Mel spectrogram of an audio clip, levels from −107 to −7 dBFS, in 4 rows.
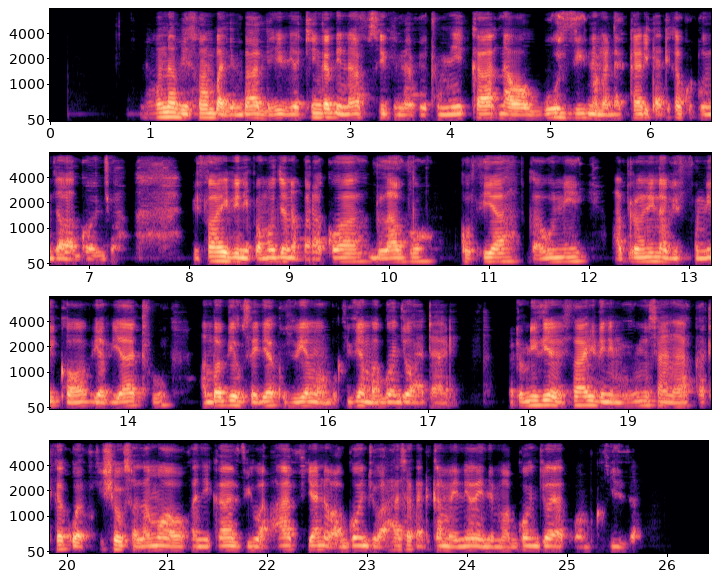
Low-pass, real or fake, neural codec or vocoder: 7.2 kHz; fake; codec, 44.1 kHz, 3.4 kbps, Pupu-Codec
